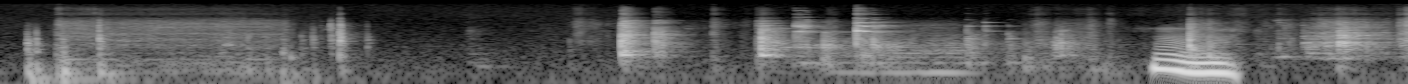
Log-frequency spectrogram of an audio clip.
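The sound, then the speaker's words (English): A drawer rattles open, then metal cutlery clinks and jangles in irregular bursts as items are pushed around while searching the "everything drawer" for a screwdriver, with a brief loud scrape near the end. “I think I remember seeing a screwdriver in the everything drawer.”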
